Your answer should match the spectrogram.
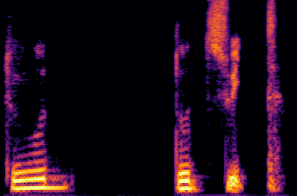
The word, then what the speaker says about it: tout de suite: Et on prononce tout de suite. D'accord? De un solo golpe.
